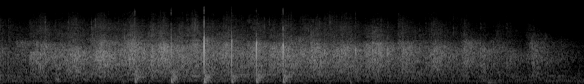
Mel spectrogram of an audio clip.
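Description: Audience at a valedictory function clapping together in sustained applause, a dense steady patter with a few sharper louder claps standing out, tapering off at the end.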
